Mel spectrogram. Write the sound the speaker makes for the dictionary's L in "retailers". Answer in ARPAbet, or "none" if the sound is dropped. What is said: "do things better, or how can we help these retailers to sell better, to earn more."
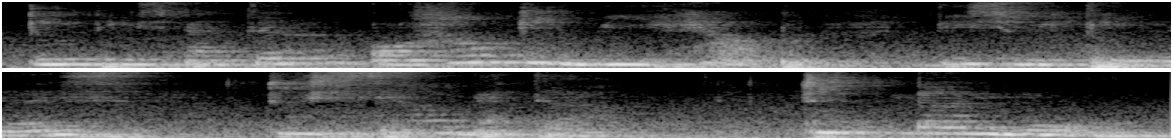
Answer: N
